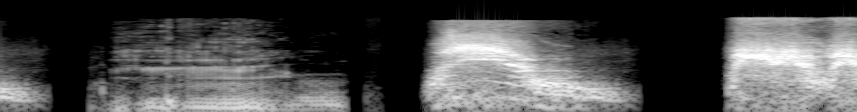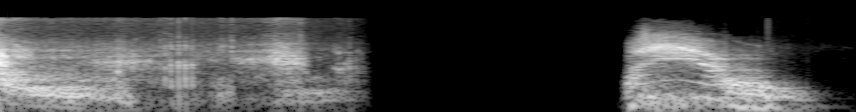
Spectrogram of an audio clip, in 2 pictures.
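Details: Cougar roaring: four separate harsh, rasping bursts, each one to three seconds long and broad in tone with a bright, strained middle. The loudest come around the fourth and sixth seconds, with short silences between them.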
